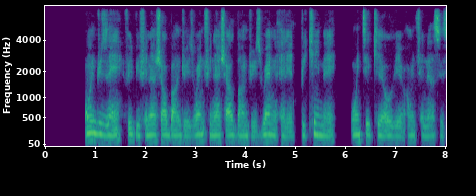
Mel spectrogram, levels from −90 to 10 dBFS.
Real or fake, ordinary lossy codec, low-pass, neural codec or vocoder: fake; Opus, 64 kbps; 7.2 kHz; codec, 24 kHz, 0.9 kbps, WavTokenizer, medium speech release version 2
